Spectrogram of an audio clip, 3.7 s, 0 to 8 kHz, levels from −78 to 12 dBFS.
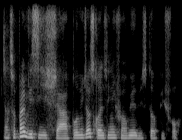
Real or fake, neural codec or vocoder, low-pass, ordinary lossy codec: fake; codec, 16 kHz, 2 kbps, FunCodec, trained on Chinese and English, 25 frames a second; none; none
